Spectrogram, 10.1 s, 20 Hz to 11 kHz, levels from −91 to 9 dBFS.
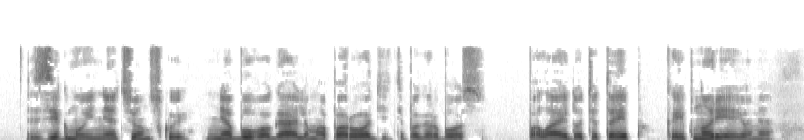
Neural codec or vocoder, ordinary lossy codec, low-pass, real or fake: none; MP3, 32 kbps; 7.2 kHz; real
